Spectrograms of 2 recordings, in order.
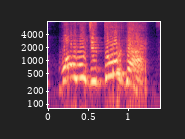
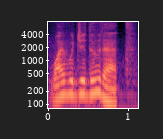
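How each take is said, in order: First: High, loud disbelieving cry; shouting at the auction seller in disbelief, high and loud; incredulous shout. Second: Said in the usual way. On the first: Real, not acted. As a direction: yell it in outraged disbelief. Seller undersells a Skyline.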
